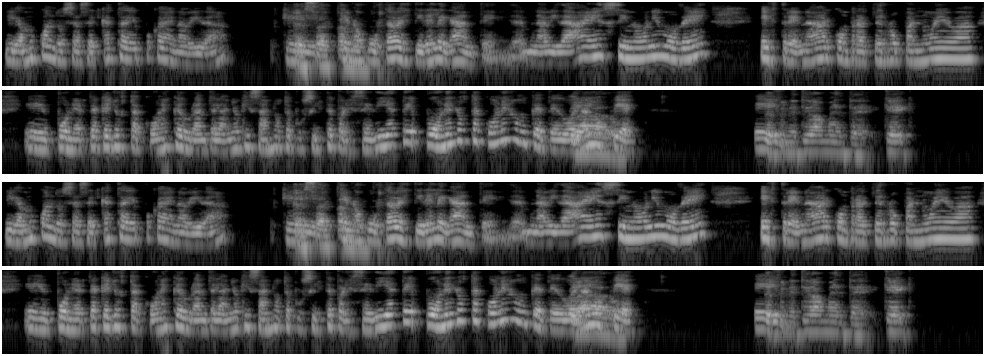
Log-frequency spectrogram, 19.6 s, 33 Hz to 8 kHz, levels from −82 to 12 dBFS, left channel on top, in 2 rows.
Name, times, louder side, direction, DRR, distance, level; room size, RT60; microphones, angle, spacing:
voice 1, 0.0-2.2 2.8-16.1 17.3-17.7, right 1 dB, 40° right, 1.2 m, -28 dB
voice 2, 2.9-3.8 15.5-16.0 17.4-18.9, right 1 dB, 20° right, 1.4 m, -30 dB
3.1 x 2.5 x 3.9 m
head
